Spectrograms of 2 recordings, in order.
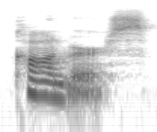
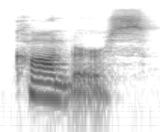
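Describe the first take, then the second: First: The R is pronounced, with an American vowel. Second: The R is pronounced, with an American vowel.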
